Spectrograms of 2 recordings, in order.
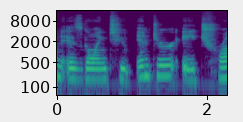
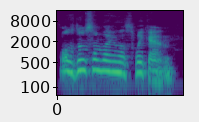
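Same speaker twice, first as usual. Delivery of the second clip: higher, mock-cheery replay of her own line; teasing replay; 7 semitones higher than usual. Shown as a demonstration. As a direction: throw her own words back in a sing-song, much higher voice. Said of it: "Notice I said that".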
